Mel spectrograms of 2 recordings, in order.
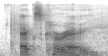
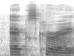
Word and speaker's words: Xcaret: So some things that you can do when you're in Cancun are my favorite, Xcaret. It looks like this. Xcaret.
